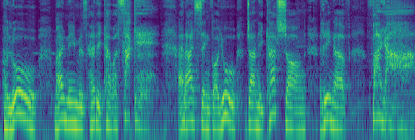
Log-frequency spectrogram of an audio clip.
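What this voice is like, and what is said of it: Offensive put-on Asian accent. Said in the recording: “a pretty offensive impression ... doing his Asian impression”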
